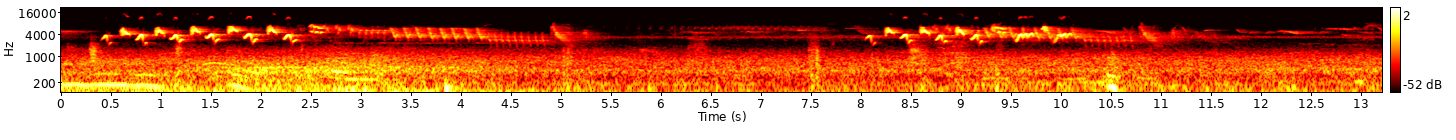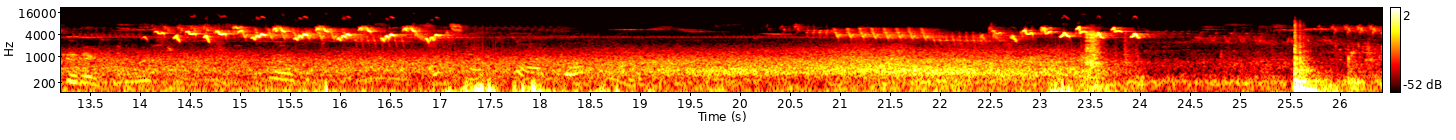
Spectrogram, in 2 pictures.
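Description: A songbird singing over an outdoor background: four runs of quick, high chirping notes, each about two seconds long, spread through the clip. In the second half a low rumble builds and then stops abruptly shortly before the end.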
